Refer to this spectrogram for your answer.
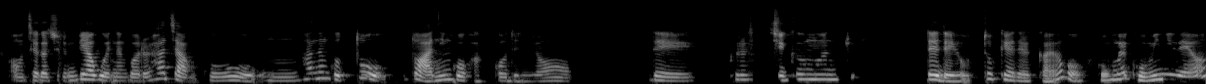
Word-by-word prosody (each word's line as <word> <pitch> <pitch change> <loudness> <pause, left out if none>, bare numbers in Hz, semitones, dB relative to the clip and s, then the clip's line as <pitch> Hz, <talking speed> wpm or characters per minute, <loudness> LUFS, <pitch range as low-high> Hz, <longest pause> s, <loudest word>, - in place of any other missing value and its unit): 어 170 - -7
제가 175 -2 +1
준비하고 195 +4 +3
있는 170 0 -6
거를 165 0 -3
하지 265 0 0
않고 185 +3 -1
음 170 +1 -11
하는 275 +3 -5
것도 425 -1 +1 0.2
또 - - +4
아닌 195 +9 +4
것 200 -5 +1
같거든요. 145 +2 -9 0.8
네. 170 -5 -2 0.3
그래서 220 0 -6
지금은 235 +2 0
좀 370 - -14 0.7
네네. 205 -11 +8
어떻게 235 - -2
해야 190 - +2
될까요? 165 - -1
정말 230 +4 +1
고민이네요. 205 0 +2
195 Hz, 265 characters per minute, -31 LUFS, 170-230 Hz, 0.8 s, 네네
